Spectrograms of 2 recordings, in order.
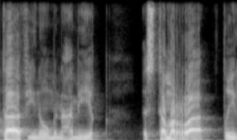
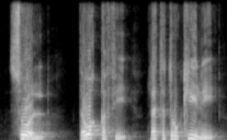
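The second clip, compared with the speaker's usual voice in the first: high, pleading call after a friend walking away; trembling call; 9 semitones higher than usual. A narrator's reading. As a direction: call out shakily, afraid of being left behind. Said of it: "فنادت بصوت مرتجف".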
